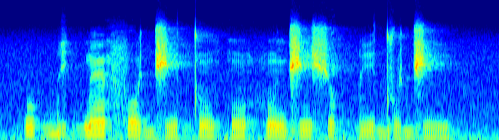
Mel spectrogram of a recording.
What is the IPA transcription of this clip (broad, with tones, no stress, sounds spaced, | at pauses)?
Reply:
u˦ ɡ͡b i˦ ɡ͡b ɛ̃˦ f o˦˨ d͡ʒ i˧ t ũ˨ k ũ˨˦ h ũ˧ d͡ʒ i˦ ʃ o˦ k͡p i˧ d u˧ d͡ʒ i˨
